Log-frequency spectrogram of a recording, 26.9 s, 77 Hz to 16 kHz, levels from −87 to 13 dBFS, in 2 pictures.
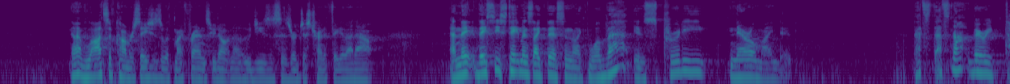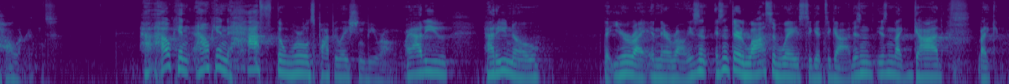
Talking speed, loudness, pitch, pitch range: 180 wpm, -45 LUFS, 135 Hz, 115-160 Hz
